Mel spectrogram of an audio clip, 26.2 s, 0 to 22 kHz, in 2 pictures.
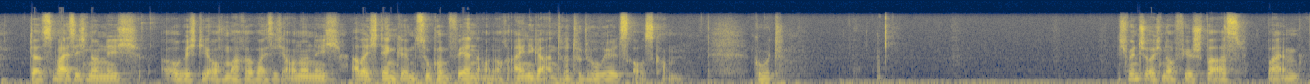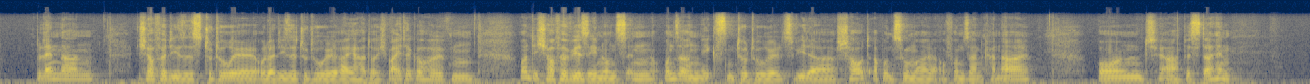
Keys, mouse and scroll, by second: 1.6 right click, 2.0 scroll up 1, 2.4 middle click, 3.2 scroll up 1, 3.4 middle click, 8.4 KP_0, 8.6 F12, 11.4-12.0 scroll up 1, 12.0-12.4 scroll down 1, 12.4-13.5 middle drag.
